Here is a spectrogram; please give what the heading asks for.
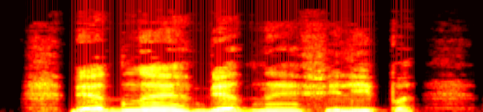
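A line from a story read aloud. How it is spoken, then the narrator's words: Sighing. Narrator (Russian): вздохнула она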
